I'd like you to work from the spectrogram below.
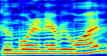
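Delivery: lively, pumped-up, loud, energetic delivery. Speaker repeating the morning greeting after asking the audience for more energy: more energetic greeting. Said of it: "A little bit more energy than that".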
